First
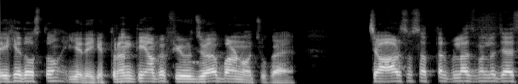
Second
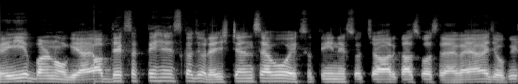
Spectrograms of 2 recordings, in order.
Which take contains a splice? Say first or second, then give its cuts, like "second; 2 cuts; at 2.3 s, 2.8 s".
second; 1 cut; at 0.9 s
